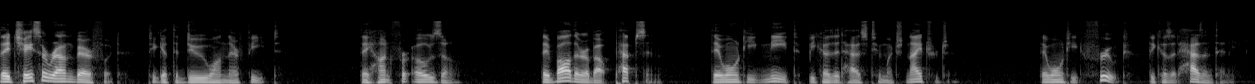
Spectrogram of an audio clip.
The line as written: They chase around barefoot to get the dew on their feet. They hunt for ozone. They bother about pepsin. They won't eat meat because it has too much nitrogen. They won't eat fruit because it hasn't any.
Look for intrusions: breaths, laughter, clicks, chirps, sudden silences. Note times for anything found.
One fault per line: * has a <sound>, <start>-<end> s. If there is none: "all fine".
all fine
